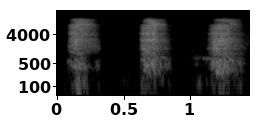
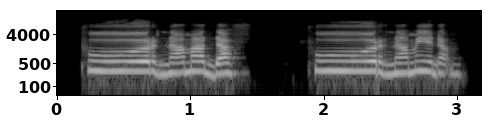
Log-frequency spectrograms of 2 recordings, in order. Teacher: This visargaha changes sound and become a f, f, f.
